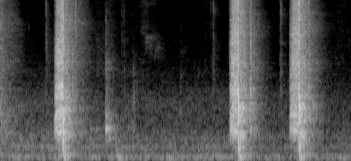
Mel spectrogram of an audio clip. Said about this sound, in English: I'm just gonna fire a couple of blank rounds, you know, just to show you guys like how it shoots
